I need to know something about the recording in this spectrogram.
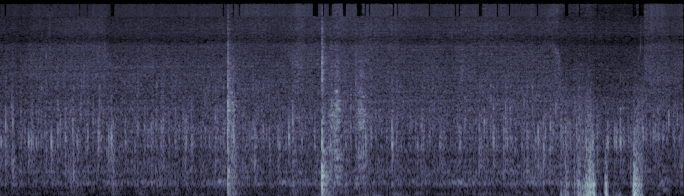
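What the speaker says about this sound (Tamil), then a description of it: "இப்போ நல்லா இந்த பச்சை வாசனையெல்லாம் போக வதங்க விடலாம்" Onion, masala and ground mint sizzle and fry in a pot for mutton biryani, with a steady crackle throughout and a few sharper stirring clatters, close and moderately loud.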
